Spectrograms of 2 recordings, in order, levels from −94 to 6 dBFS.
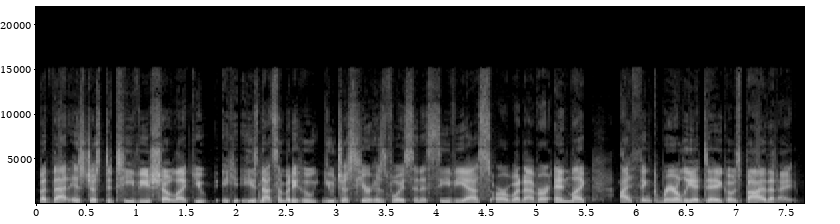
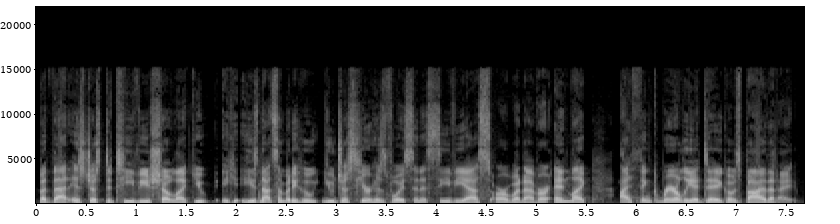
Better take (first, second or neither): second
